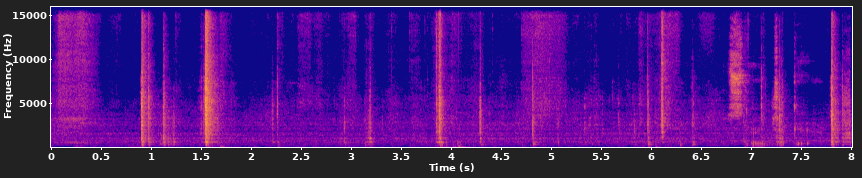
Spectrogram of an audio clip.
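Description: Hard plastic VHS clamshell case and cassette being handled: a scattered series of sharp clicks and knocks as the case is opened and the tape fumbled with.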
